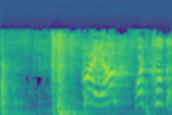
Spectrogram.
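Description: A door shut in a radio drama's sound effects: one low, heavy thunk a little under a second in, just after a music bridge ends. A man's voice follows.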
